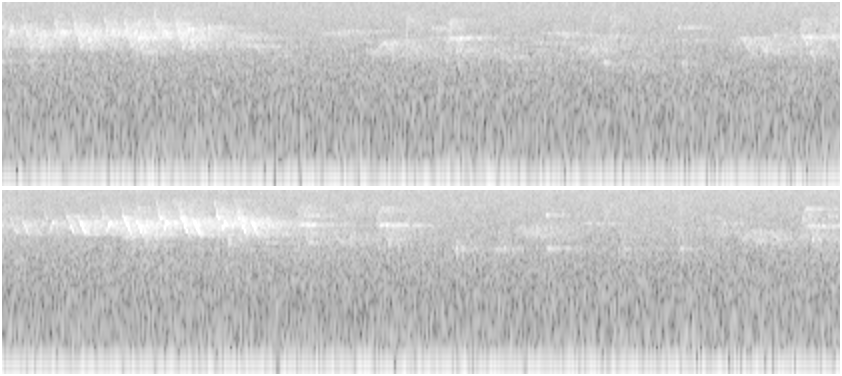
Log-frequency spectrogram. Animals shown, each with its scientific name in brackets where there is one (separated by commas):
Black-capped Chickadee (Poecile atricapillus), Ovenbird (Seiurus aurocapilla), American Robin (Turdus migratorius), Red-eyed Vireo (Vireo olivaceus)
